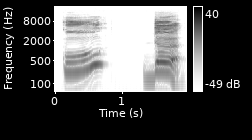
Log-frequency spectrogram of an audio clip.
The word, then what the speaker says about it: कूद: आपको ये अच्छे से समझ लेना है, बड़े ऊ की मात्रा को खींच के पढ़ना है।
